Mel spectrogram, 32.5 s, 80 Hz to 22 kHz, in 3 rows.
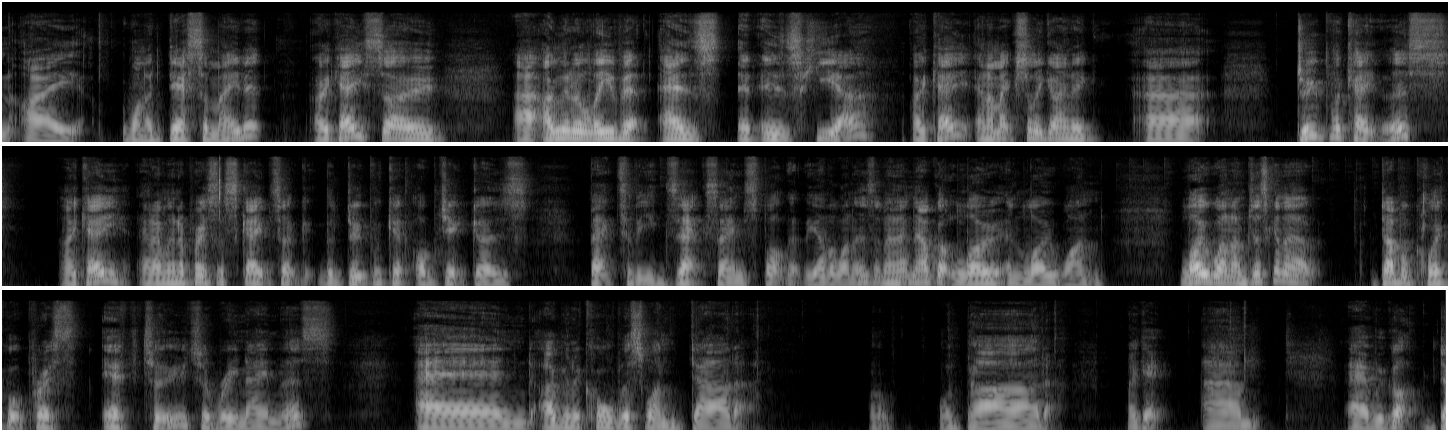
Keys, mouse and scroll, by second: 1.7-2.4 scroll up 3, 1.9 middle click, 2.4-2.9 scroll down 5, 2.9 shift+middle drag, 3.3 scroll up 1, 3.4 scroll down 1, 3.5-9.4 middle drag, 4.5 scroll up 1, 4.7-6.0 scroll down 1, 6.0-6.4 scroll up 1, 6.4-9.1 scroll down 2, 9.1-9.5 scroll down 1, 10.3 shift+d, 15.6 click, 19.2 click, 26.9 shift+a, 28.6 BackSpace.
